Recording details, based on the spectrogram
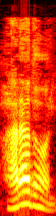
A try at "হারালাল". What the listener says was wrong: হারাধন নয় স্যার, হারালাল, হারালাল। আবার ধন ধরছেন, ধন ছাড়ুন, ধনটা কেটে লাল করুন।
